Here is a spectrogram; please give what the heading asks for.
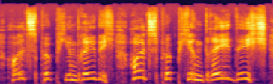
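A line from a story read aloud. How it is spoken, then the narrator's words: Shrill shriek with gruesome laughter. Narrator (German): grausig dazwischen lachend schrie er in schneidendem Ton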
